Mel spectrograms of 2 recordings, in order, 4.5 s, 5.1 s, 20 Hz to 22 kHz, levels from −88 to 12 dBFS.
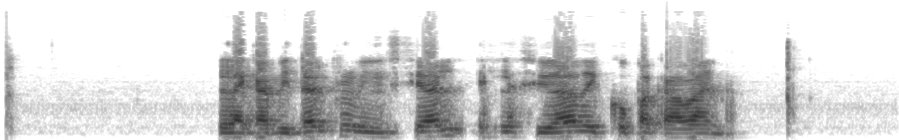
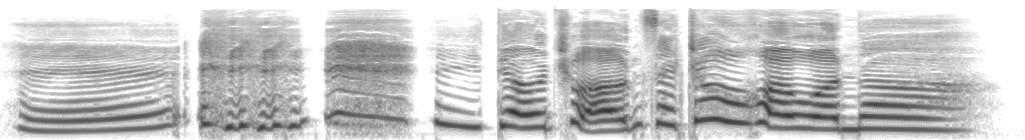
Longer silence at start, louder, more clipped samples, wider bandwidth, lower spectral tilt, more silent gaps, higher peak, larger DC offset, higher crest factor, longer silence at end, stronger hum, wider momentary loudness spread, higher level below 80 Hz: about the same, 0.05 s vs 0.1 s; first, -15 LUFS vs -19 LUFS; neither; second, 14.5 kHz vs 16.5 kHz; first, -4 dB/octave vs 0 dB/octave; neither; about the same, 0 dBFS vs 0 dBFS; neither; about the same, 18 dB vs 20 dB; first, 0.55 s vs 0.3 s; neither; first, 18 LU vs 11 LU; first, -58 dBFS vs -82 dBFS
